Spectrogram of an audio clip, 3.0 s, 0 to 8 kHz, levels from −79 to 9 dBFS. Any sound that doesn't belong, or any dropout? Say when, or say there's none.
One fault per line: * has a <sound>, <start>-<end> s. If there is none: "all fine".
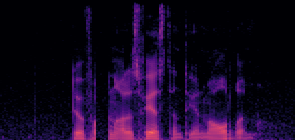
* has a dropout, 1.0-1.1 s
